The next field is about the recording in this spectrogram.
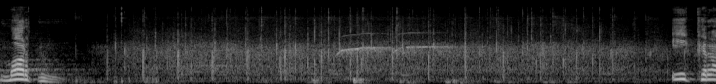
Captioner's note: applause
